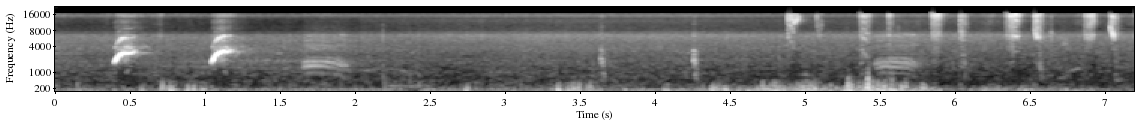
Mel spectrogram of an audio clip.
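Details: Grey francolin, a fighting and calling type of teetar: two loud, sharp, rising harsh notes less than a second apart open the sequence. Fainter echoing repeats follow amid low rustling and light high-pitched ticking.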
